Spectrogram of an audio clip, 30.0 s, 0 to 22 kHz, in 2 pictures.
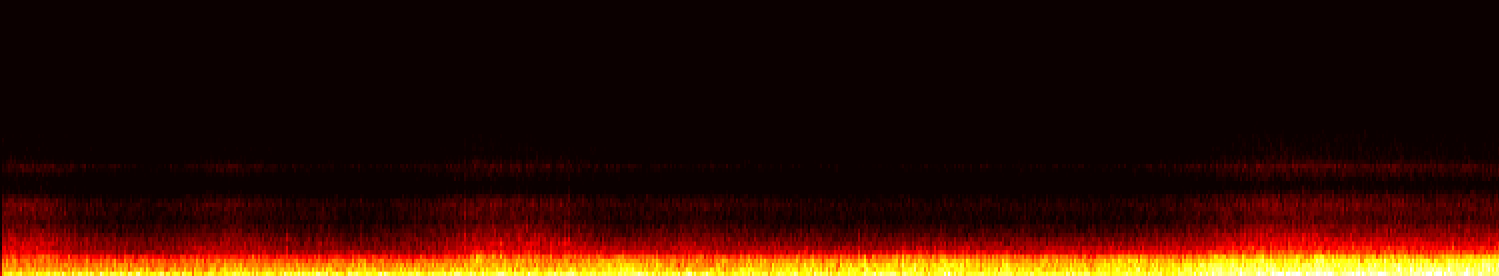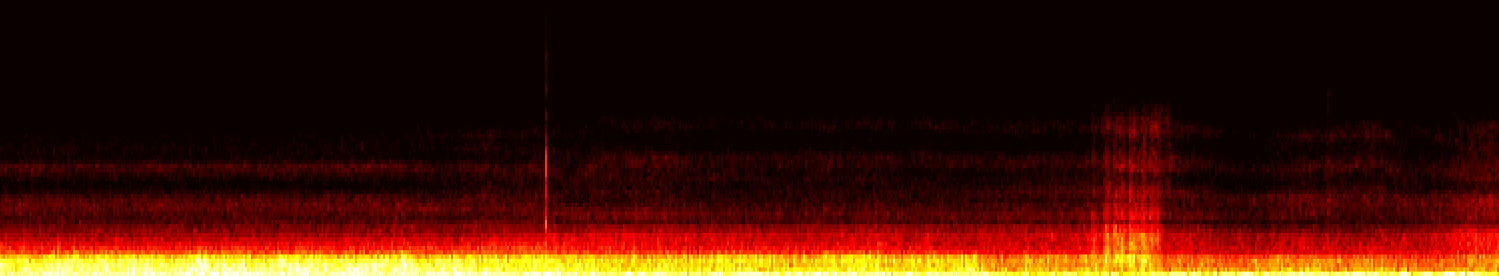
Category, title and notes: Sound effects > Vehicles
recorded on zoom h1n
car, skoda, vehicle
